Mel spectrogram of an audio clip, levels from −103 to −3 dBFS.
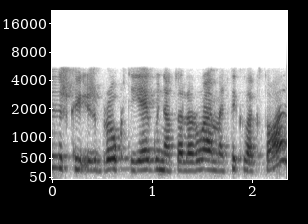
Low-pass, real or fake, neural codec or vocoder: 5.4 kHz; fake; vocoder, 44.1 kHz, 128 mel bands every 512 samples, BigVGAN v2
